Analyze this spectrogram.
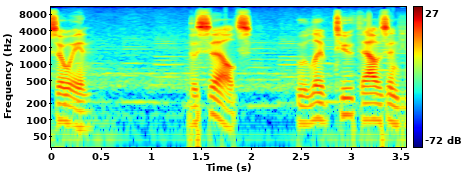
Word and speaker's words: Samhain: back to the ancient celtic festival of Samhain pronounced so in the cells who lived 2,000 years ago in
